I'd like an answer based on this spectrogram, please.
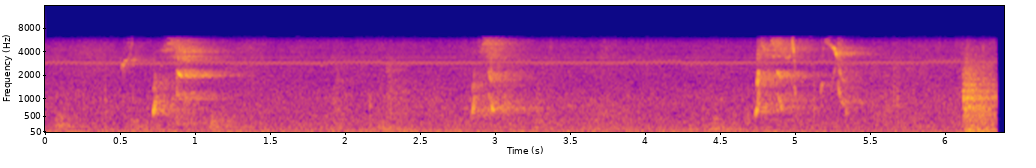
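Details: Juvenile smooth-coated otters playing near a pool give short, harsh squeaky chirps in scattered bursts; finding: Smooth-coated otter.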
